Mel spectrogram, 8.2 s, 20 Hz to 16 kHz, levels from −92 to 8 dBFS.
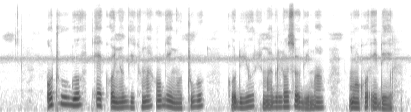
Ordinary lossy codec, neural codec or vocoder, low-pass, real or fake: none; autoencoder, 48 kHz, 128 numbers a frame, DAC-VAE, trained on Japanese speech; 14.4 kHz; fake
